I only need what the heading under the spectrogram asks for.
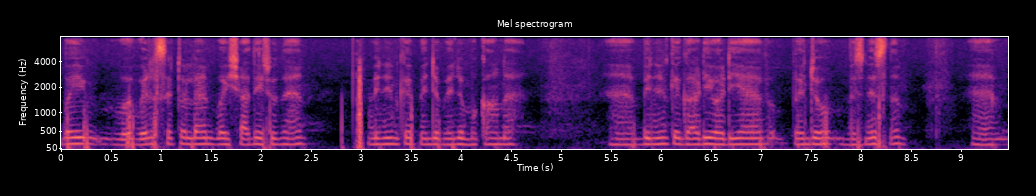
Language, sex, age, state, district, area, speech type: Sindhi, male, 60+, Delhi, South Delhi, urban, spontaneous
